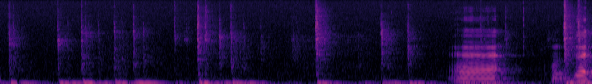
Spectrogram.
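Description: Keys clack on a computer keyboard.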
